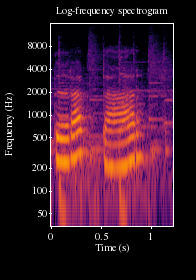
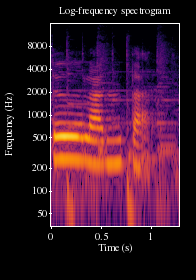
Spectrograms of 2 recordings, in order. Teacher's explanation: bunyi R dan R pada kata terantar diubah menjadi L dan R sehingga menjadi telantar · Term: disimilasi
